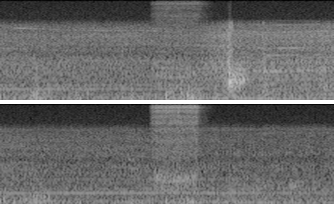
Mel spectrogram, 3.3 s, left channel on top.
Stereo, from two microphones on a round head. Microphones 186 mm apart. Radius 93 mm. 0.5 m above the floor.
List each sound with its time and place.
1.5 s a hiss: 60° right (ahead or behind), 1.5 m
